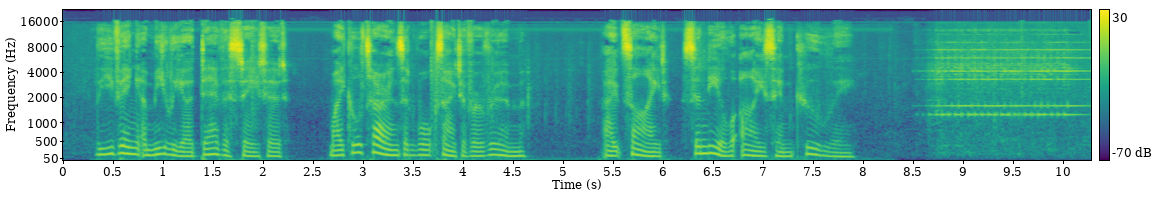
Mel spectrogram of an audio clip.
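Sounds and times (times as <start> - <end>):
speech: 0.3 - 4.8, 5.4 - 8.0
telephone ringing outside a hospital room: 8.5 - 10.2.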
